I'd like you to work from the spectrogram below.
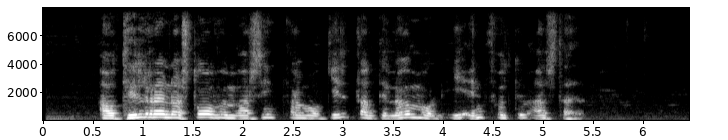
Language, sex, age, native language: Icelandic, male, 70-79, Icelandic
